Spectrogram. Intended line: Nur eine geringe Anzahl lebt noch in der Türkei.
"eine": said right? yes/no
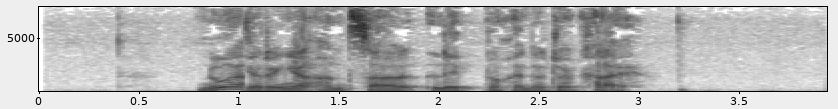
no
